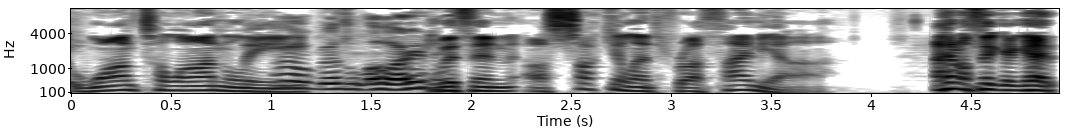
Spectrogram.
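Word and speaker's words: rhathymia: word of the day and the word is Roth aye Mia Roth I am yeah that's it's not easy to say Roth I Mia in order to say it properly you need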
